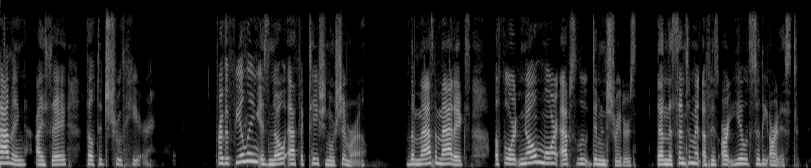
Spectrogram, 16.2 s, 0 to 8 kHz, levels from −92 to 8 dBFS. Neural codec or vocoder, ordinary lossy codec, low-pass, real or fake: none; Opus, 64 kbps; 7.2 kHz; real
